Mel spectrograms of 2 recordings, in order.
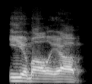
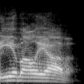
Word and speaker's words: Iamaleava: from Nico and yes the pronunciation thing iala iala iala iala iala hold on one more time I alava for anybody else who needs to hear it iam alava it's just we we're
